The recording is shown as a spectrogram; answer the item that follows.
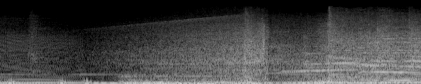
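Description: Soundtrack music with a rising sweep. From about two and a half seconds in, a Formula One car's engine comes in over it, its pitch rising as it revs.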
